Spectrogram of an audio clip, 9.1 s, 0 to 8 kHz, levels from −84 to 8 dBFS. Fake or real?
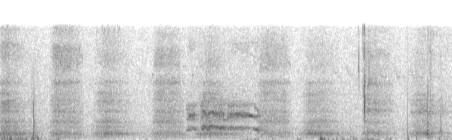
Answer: real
